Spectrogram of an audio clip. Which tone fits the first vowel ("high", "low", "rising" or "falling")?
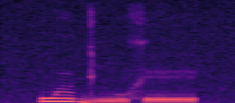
high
